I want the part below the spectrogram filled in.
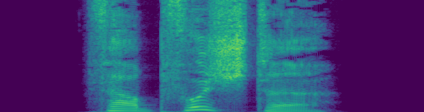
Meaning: inflection of verpfuscht: 1. strong/mixed nominative/accusative feminine singular 2. strong nominative/accusative plural 3. weak nominative all-gender singular
- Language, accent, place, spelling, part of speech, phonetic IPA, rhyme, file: German, Germany, Berlin, verpfuschte, adjective / verb, [fɛɐ̯ˈp͡fʊʃtə], -ʊʃtə, De-verpfuschte.ogg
